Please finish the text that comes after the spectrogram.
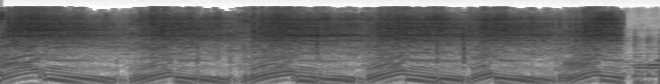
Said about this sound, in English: What's wrong? Our motorcycle is stalled and we have to start all over again.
